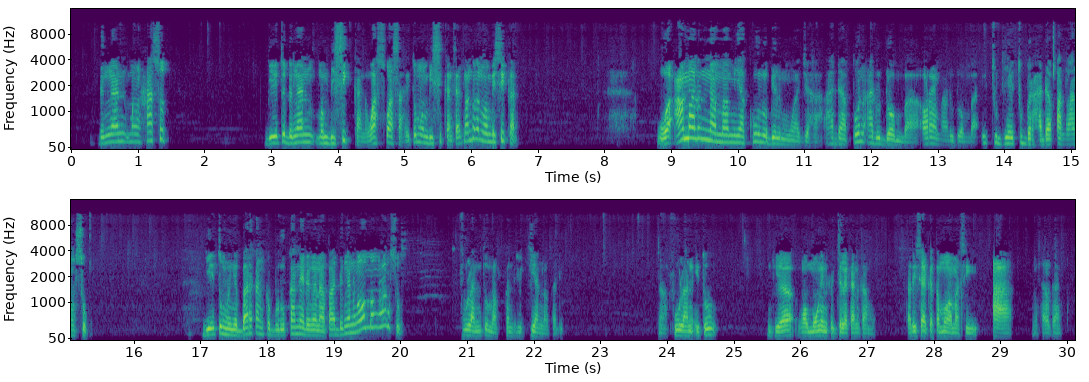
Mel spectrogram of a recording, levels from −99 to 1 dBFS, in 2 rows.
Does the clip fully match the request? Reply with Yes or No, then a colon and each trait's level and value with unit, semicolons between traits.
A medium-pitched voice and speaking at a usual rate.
Yes: medium, 155 Hz; average, 115 wpm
